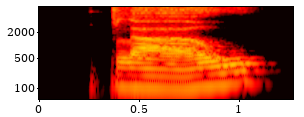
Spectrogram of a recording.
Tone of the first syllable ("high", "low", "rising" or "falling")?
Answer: rising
